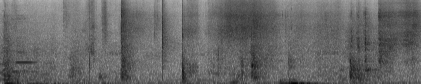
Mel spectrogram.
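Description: Hands slide and thump a large cardboard box.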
